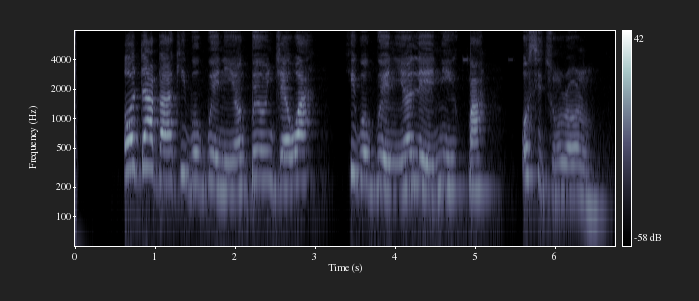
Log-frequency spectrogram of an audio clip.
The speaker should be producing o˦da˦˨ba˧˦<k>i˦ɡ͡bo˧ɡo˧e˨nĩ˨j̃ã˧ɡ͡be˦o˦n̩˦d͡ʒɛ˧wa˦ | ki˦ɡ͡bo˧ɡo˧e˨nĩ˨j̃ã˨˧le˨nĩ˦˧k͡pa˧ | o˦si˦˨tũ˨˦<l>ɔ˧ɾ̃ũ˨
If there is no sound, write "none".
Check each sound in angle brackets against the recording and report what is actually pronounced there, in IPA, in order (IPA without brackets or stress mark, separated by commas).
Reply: k, ɾ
